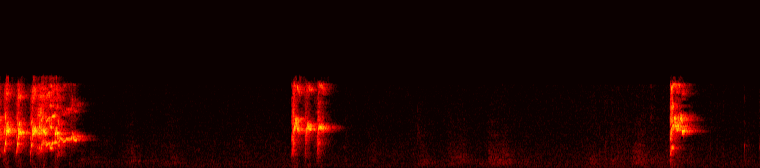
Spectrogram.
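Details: Rosy-faced lovebird, Agapornis roseicollis, kept as a pet, uttering piercing high chirps in short rattled bursts, one long burst then two shorter ones about three seconds apart, otherwise quiet.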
